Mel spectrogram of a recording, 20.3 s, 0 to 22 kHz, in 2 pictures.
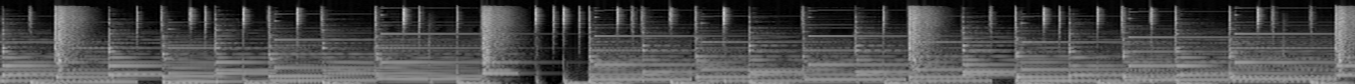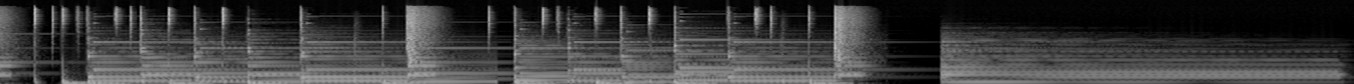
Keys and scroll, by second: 2.8 x, 4.4 super+z, 5.0 ctrl+alt+super+z, 19.1 shift+Up.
